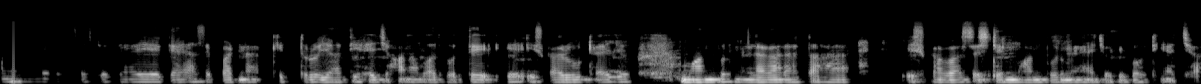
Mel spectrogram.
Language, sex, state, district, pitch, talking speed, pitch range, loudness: Hindi, male, Bihar, Gaya, 110 Hz, 150 wpm, 105-115 Hz, -22 LUFS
